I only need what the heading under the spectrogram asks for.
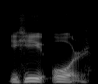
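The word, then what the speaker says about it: יְהִי אוֹר: said light be uh ye or is how you say that in Hebrew ye or let there be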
